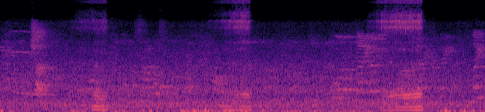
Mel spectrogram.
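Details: Sleeping Shih Tzu dog snoring: low, rattling snores with each breath over several cycles, over steady room noise.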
